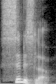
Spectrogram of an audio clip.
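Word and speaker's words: Přibislav: The while he with whom Hans Castov spoke was called hip privislav hip. The peculiarity of this given name was that you were to pronounce it as though it was spelled Cislava, and the singularity of the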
